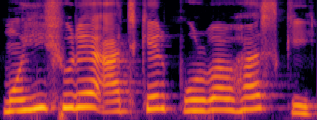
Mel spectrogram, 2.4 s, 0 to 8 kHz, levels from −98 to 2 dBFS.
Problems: constant background noise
